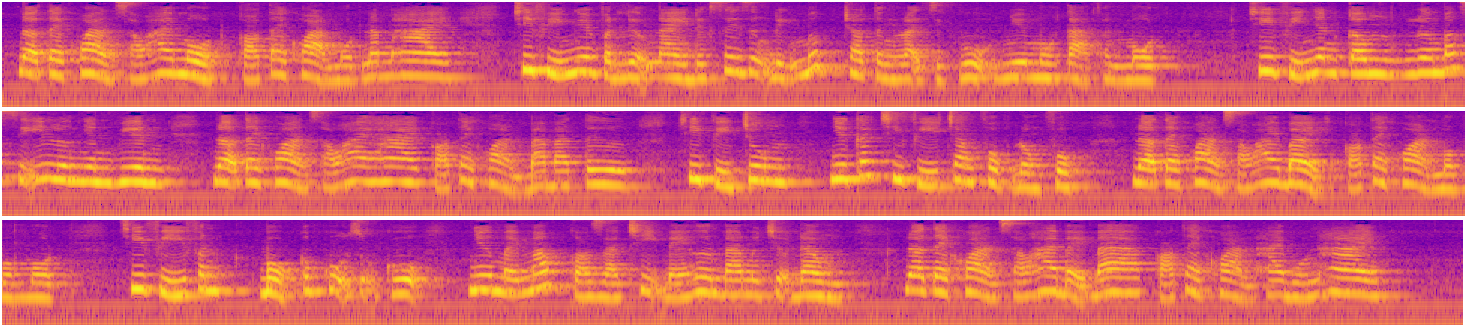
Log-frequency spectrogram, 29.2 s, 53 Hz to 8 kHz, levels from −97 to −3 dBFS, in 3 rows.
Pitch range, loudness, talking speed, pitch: 215-275 Hz, -17 LUFS, 190 wpm, 245 Hz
